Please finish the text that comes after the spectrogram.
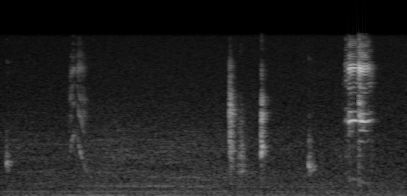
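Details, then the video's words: Pet African grey parrot, ten years old, kept indoors and mimicking sounds: scattered short whistles, sliding falling notes and clicks, ending in a loud, harsh, multi-toned squawk, with the room otherwise quiet. "African Grey Talking/Sound Effects"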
